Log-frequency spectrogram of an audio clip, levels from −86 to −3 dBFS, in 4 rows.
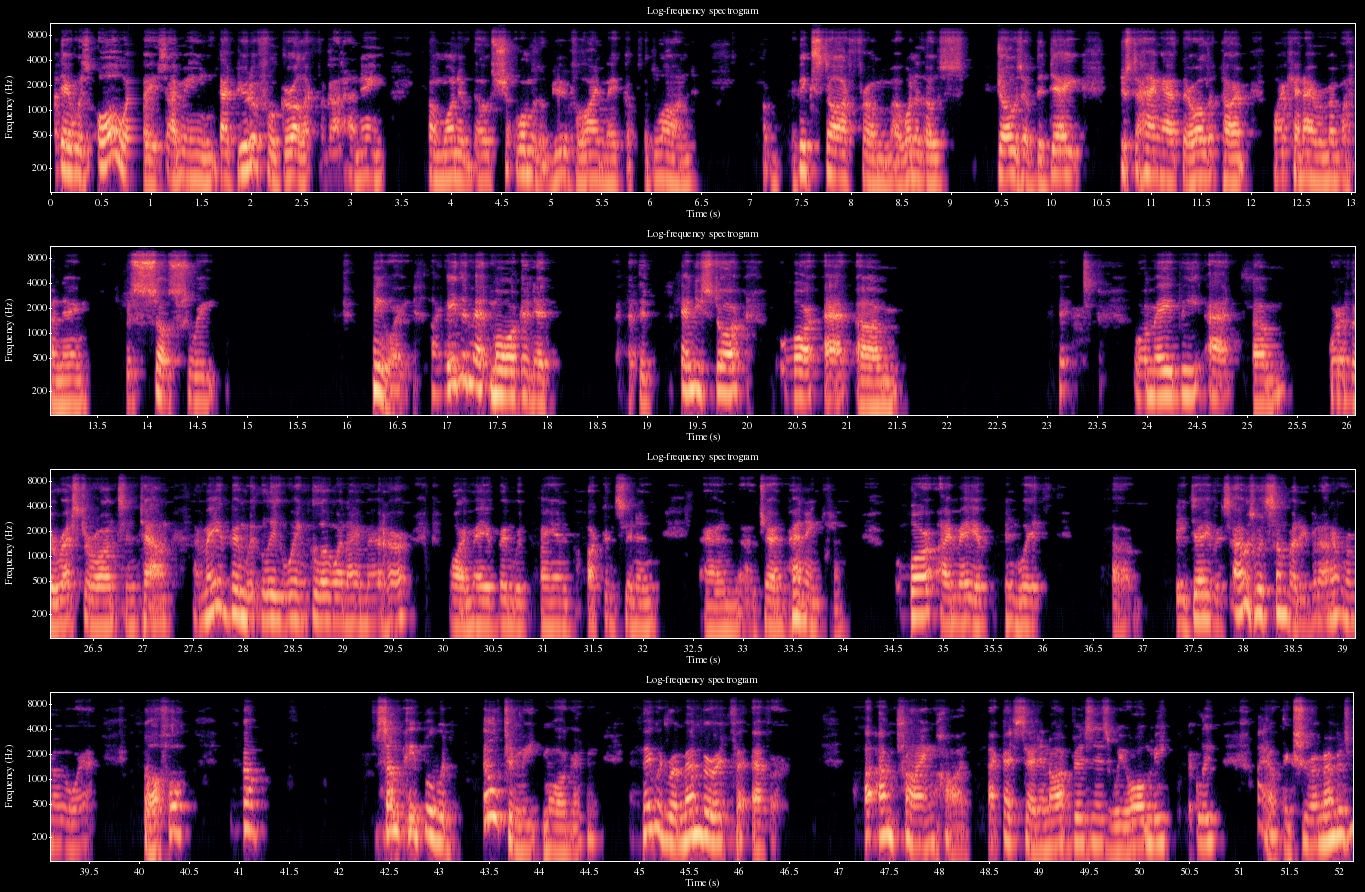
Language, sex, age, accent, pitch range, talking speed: English, male, 60-79, American, 140-185 Hz, 175 wpm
